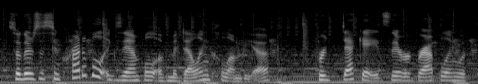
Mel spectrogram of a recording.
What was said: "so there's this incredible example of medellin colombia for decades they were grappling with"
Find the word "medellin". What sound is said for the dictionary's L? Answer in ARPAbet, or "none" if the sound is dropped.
L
